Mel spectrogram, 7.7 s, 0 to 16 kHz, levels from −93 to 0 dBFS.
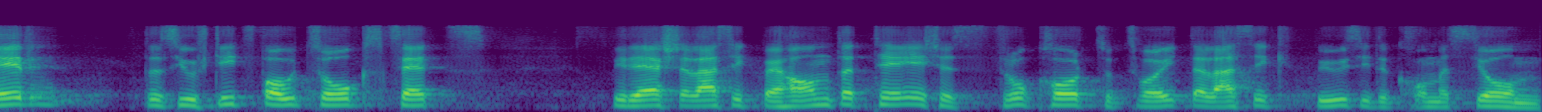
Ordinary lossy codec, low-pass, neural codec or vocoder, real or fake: none; 7.2 kHz; codec, 16 kHz, 0.7 kbps, FocalCodec; fake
